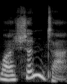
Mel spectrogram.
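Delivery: rash, reckless, unguarded tone. A narrator reads a character's reply to an anxious companion: reckless. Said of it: "Sarah said recklessly".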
